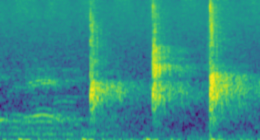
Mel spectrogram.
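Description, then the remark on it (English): A single listener during a sermon claps three sharp, crisp hand claps spaced about half a second apart, each with a brief bright ring, following a faint murmur of voice in an otherwise quiet, low-level recording. “Thanks for that one hand clap.”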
